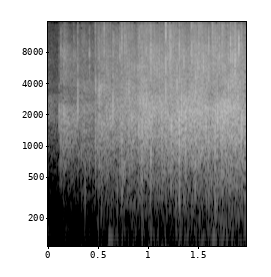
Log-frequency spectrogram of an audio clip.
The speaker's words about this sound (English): can I get some cheering? Some kind of applause? Some fanfare of some sorts?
